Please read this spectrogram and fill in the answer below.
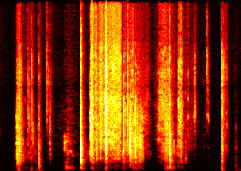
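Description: Pen scratching on paper in short strokes as a note is written, mixed with a few small clicks and knocks of handling; the scratching is densest in the middle.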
